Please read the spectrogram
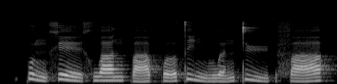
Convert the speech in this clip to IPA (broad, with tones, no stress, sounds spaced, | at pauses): p ʊ˥˨ ŋ x e˥˨ ɪ̯ x w a˦ n p ä˨˦ p ɤ˨˦ t̪ i˥˨ ŋ l w ə˨˦ n t̪ y˥˨ | f ä˨˦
